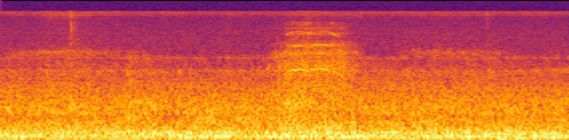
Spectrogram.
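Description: Quiet room tone with a low steady hum, and one brief, faint, high-pitched chirp about two seconds in.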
